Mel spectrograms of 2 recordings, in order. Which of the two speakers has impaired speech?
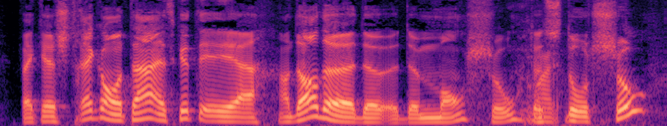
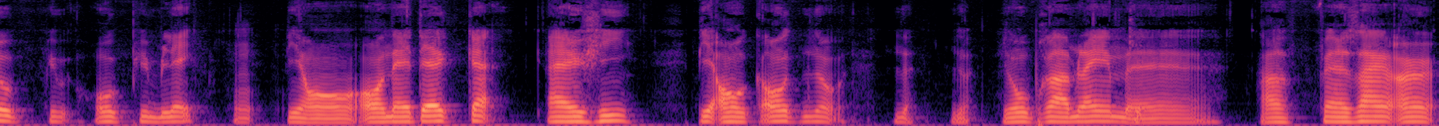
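The second: cerebral palsy; from birth, oxygen lack, legs weak, learning difficulties.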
